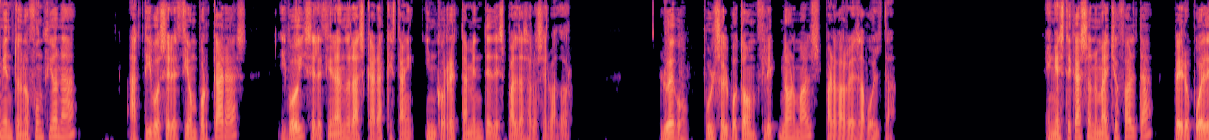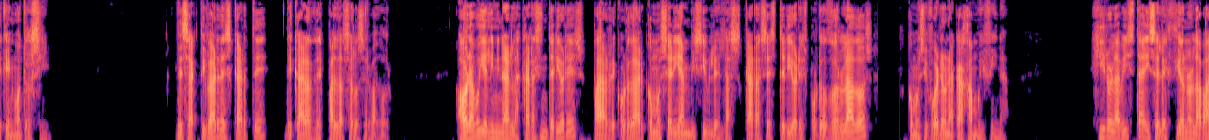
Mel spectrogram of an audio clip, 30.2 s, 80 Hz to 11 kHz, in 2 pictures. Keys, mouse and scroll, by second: 2.6-4.6 drag, 3.3-4.6 middle drag, 4.2-7.8 right drag, 7.6-9.0 middle drag, 9.9-13.3 drag, 12.1 middle click, 13.3 middle click, 23.1-25.2 middle drag.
